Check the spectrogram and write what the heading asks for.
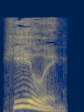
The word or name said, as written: healing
